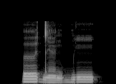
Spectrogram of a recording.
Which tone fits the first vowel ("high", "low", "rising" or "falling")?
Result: high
